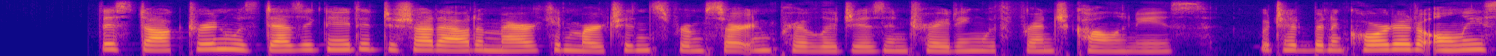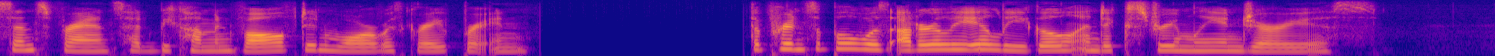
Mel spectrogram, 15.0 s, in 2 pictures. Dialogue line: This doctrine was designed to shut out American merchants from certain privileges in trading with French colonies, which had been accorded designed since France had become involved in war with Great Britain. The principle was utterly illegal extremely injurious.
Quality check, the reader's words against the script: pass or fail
fail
